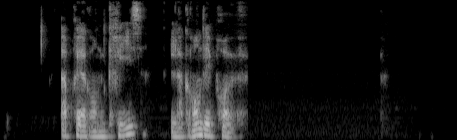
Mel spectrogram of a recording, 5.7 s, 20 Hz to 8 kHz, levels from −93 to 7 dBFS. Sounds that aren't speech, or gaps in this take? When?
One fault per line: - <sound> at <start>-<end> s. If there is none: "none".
none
